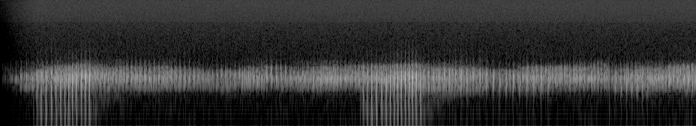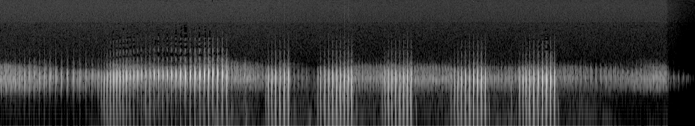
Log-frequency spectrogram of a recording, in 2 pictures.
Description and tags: Frog Close
A stereo field-recording of frogs (Rana temporaria) croaking at spring in a garden pond, one frog is very close mic'd . Recorded from underwater by inserting a lavalier mic in a weighted condom and immersing, as it was much too windy to record conventionally.
croaking, close-mic, frogs, croak, pond, field-recording, rana-temporaria, stereo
